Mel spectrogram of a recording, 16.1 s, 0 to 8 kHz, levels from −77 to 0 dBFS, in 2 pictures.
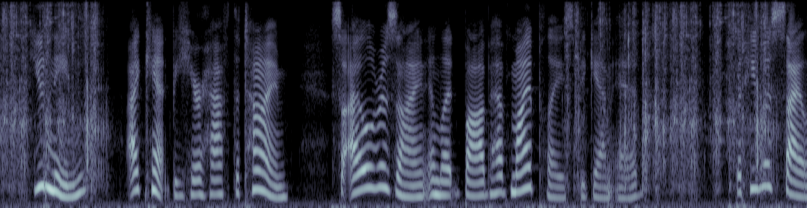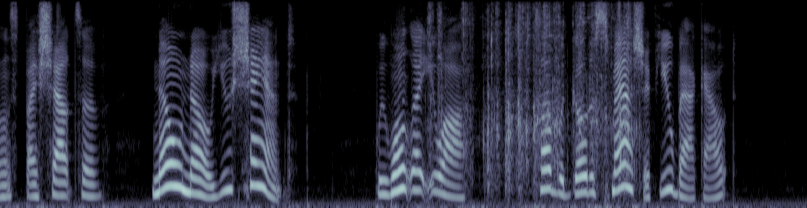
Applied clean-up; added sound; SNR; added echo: none; Cutlery, silverware; 14 dB; none.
